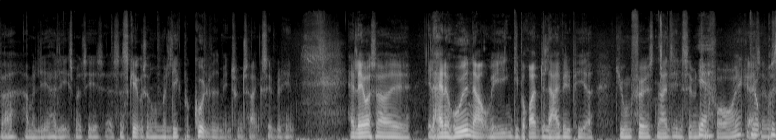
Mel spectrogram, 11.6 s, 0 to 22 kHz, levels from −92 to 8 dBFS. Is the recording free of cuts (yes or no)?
yes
